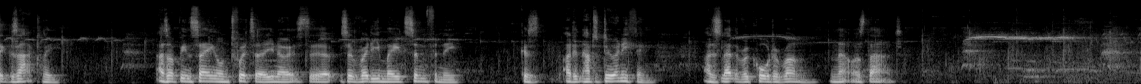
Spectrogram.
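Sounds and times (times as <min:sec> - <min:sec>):
speech: 0:00.0 - 0:00.7, 0:01.6 - 0:09.8
quiet outdoor noise: 0:00.0 - 0:11.4
dog bark: 0:01.0 - 0:01.6, 0:06.4 - 0:07.5, 0:09.6 - 0:11.4.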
